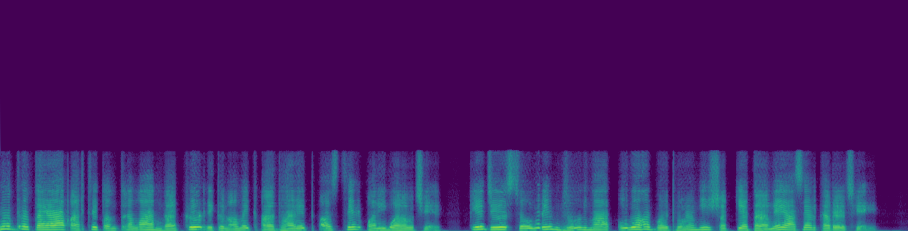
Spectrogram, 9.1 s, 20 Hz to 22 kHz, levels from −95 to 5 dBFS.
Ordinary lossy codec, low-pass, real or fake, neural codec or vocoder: none; none; fake; codec, 16 kHz, 0.5 kbps, FreqCodec, smaller model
